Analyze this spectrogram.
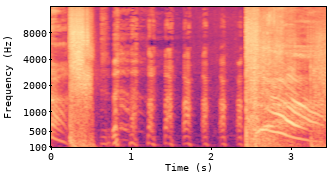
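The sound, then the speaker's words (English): A single loud, sharp gunshot opens the scene, followed by a run of short rhythmic pulses and then another loud, sustained burst of noise. “He shot me in the leg.”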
